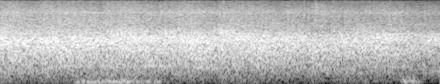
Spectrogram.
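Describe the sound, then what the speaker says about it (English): A short, steady wash of audience applause at a youth parliament session, dense and even throughout the brief moment, with no voices standing out. "Another round of applause to these young people"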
